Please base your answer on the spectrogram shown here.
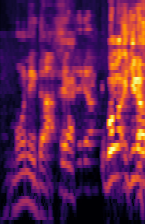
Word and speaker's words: Moneda: phonetically spelled moneda. Yeah. But he says So that's come menudo. What'd you on, that's say? come on, guys. We call monida.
